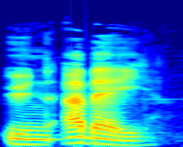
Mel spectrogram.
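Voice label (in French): "abeille", French; afrikalan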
